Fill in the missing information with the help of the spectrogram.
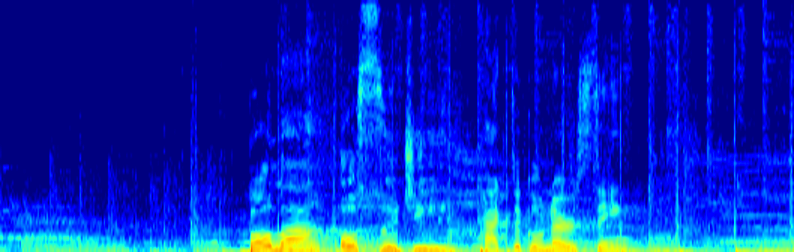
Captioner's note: audience members cheering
